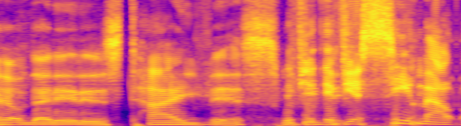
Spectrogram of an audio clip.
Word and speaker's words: Tyvis: He says Titus, and I said, and Jeff goes, it's Tyvis, and then we go, how do you say your name? Tyvis.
